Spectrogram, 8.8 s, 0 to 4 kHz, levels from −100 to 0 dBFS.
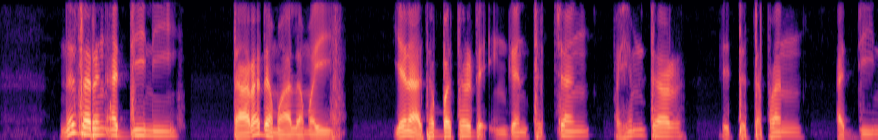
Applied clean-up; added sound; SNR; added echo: none; none; none; none.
